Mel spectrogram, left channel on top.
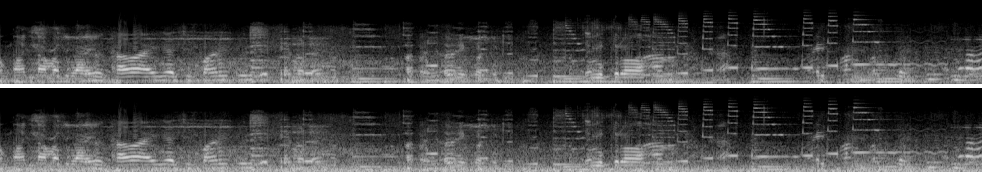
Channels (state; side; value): noise; right; rumble, 1 dB below the sound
